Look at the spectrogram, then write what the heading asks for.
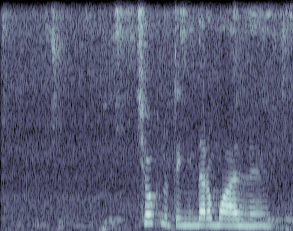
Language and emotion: Russian, angry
